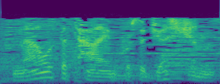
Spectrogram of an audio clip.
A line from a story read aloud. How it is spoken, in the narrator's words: Salkeeli hissed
